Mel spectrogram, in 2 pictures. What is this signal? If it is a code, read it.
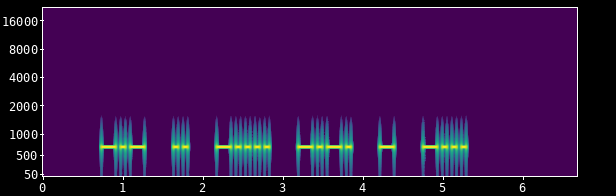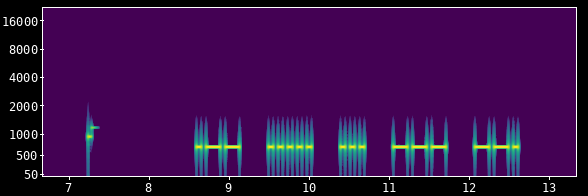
Morse code, heard as a keyed tone, about 20 wpm, spaced as for 14 wpm, 700 Hz. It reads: KI6CTB W5SOG
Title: 213 Lesson 34g - Number 8 - Call Signs 20wpm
